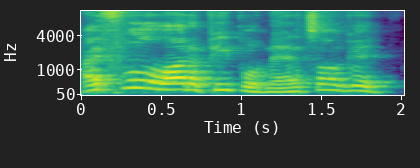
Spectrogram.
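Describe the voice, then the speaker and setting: This middle-aged channel host, whose accent is Southern Ontario Canadian, has a high-pitched voice with big pitch swings, a slightly fast pace, and a somewhat mellow quality. He rambles through a casual livestream chat, answering viewers and trailing off, all captured with a roomy echo.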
